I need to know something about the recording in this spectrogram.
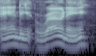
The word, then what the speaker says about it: Andy Rhoney: And this episode we have Andy Rooney. Yes. And his ultra ego Henry River. You got that right. You pronounced it right.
